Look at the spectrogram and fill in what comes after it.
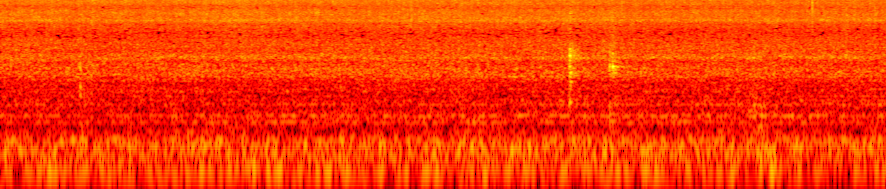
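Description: Ground chilli curry paste sizzling steadily in oil in a wok, fried until the oil has separated from the paste, over a steady low hum. A wooden spatula scrapes the pan a few times.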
